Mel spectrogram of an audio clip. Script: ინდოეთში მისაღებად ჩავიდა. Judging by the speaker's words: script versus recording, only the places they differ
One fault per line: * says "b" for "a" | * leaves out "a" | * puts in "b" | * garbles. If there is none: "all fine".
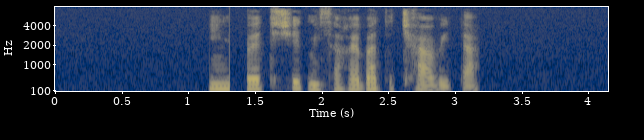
all fine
